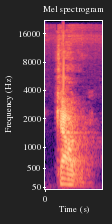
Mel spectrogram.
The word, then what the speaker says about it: Calgary: And I'm wondering, what is the proper pronunciation of Calgary or Calgary? Calgary.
